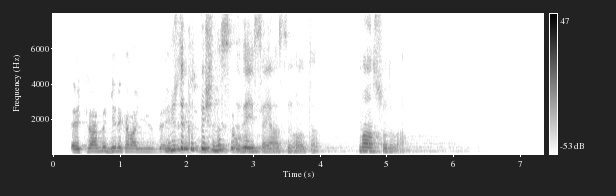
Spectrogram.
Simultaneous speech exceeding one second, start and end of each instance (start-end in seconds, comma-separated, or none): 1.7-3.1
